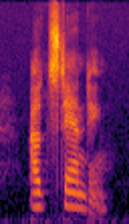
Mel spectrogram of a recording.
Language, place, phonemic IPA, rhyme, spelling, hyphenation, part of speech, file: English, California, /ˌaʊtˈstæn.dɪŋ/, -ændɪŋ, outstanding, out‧stan‧ding, verb / adjective, En-us-outstanding.ogg
- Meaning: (verb) present participle and gerund of outstand; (adjective) 1. Prominent or noticeable; sovereign 2. Exceptionally good; distinguished from others by its superiority 3. Projecting outwards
